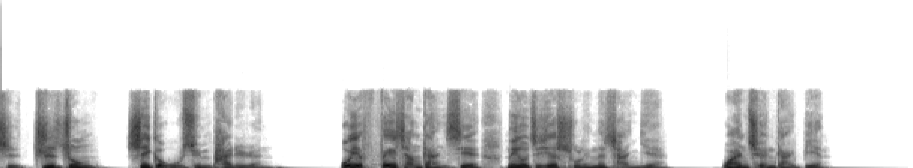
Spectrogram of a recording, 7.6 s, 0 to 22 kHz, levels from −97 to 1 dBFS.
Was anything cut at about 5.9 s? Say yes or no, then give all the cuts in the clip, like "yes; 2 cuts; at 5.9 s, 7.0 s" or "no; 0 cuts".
yes; 1 cut; at 5.9 s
